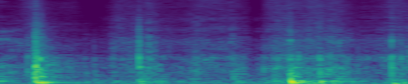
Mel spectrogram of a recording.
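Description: Gift-set packaging holding mini spray bottles being handled and pulled at while the bottles are worked loose: three sharp clicks with rubbing and rustling between them.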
